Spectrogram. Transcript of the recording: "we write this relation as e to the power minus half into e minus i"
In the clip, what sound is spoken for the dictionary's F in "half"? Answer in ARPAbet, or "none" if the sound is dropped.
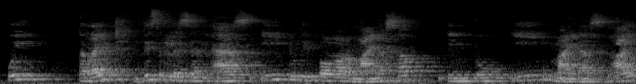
P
